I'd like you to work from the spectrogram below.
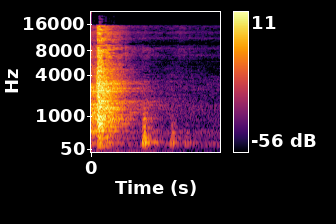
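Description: A lid is set onto a pan of millet cookies with one clear metallic clatter, followed by two softer settling knocks that fade quickly, close and alone.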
